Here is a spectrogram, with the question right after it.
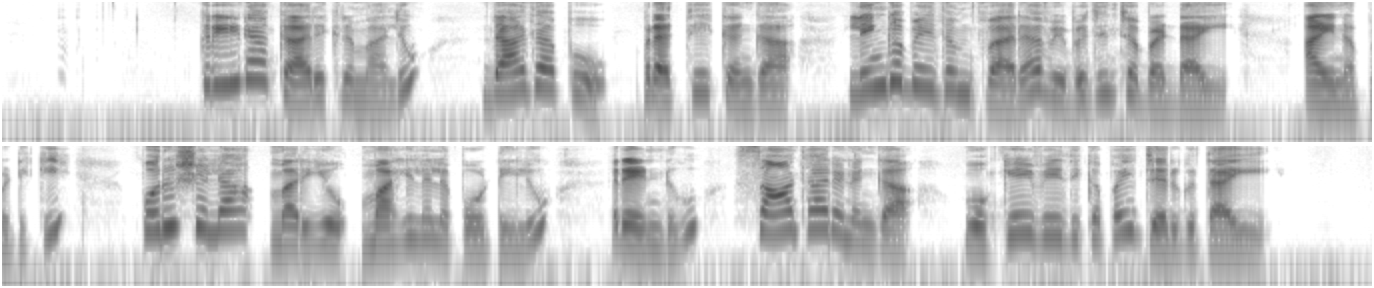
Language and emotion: Telugu, neutral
